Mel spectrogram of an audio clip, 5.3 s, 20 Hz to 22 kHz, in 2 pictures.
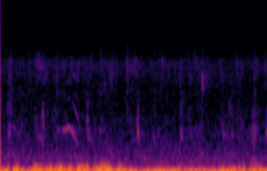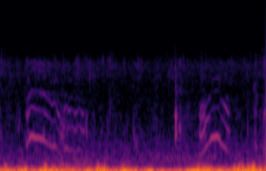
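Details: Wild boar recorded by a deer camera in darkness at 22:49 on 27 November 2014 give short, arching squeals over a steady low rumble of grunts and movement.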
